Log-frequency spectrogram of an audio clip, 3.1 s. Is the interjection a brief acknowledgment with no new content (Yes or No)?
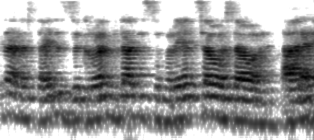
Yes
